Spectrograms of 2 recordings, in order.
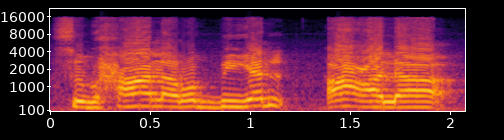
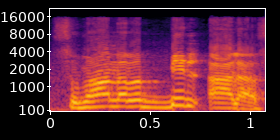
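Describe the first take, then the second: First: It is said fully with the middle 'ya' kept. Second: It is rushed and the middle 'ya' is dropped. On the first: The speaker calls it right. "तो सही अल्फाज ये है" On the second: The speaker calls it wrong. "इस तरह जल्दी जल्दी पढ़ते हैं, दरमियान से या को छोड़ देते हैं।"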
